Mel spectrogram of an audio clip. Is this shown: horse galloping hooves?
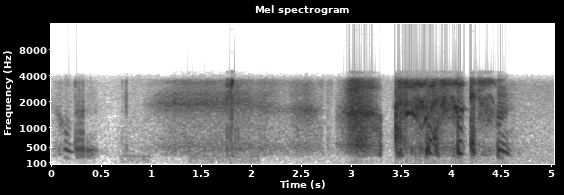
no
